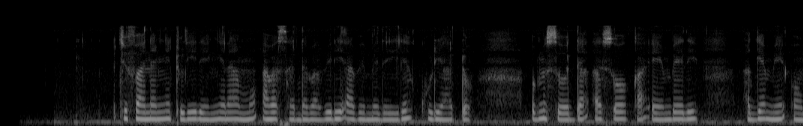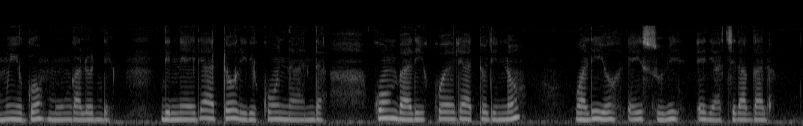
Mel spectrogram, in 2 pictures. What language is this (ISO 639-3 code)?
xog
